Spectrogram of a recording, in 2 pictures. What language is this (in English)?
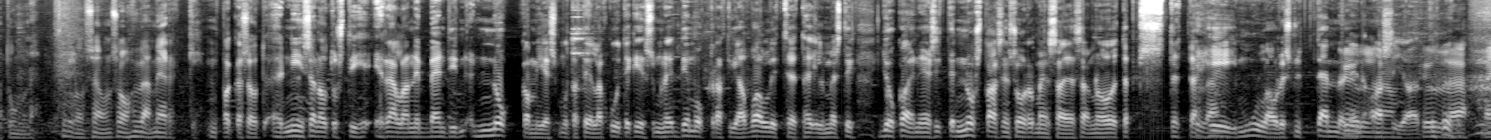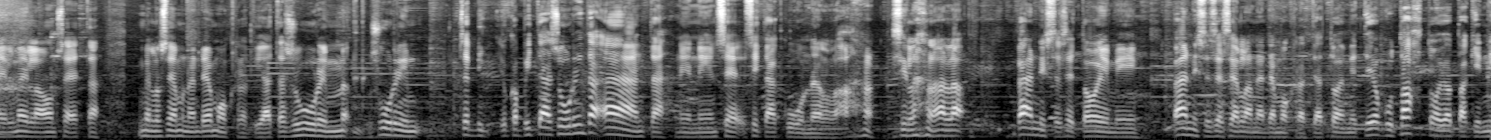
Finnish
